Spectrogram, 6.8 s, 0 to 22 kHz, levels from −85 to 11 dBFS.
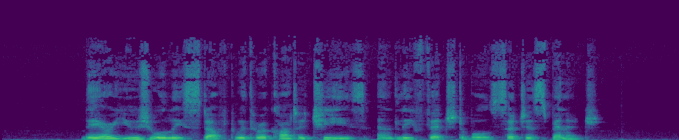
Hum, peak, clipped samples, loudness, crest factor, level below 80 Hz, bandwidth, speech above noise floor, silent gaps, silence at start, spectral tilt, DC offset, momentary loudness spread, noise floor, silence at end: none; -8 dBFS; under 0.1%; -25 LUFS; 16 dB; -54 dBFS; 16.5 kHz; 34 dB; none; 0.8 s; -5 dB/octave; under 0.1%; 11 LU; -58 dBFS; 0.8 s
